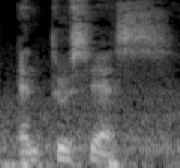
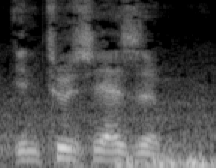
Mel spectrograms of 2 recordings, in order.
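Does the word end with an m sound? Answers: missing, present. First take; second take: missing; present. First: The word ends without any m sound. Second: The word ends with a clear m sound. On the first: The speaker calls it wrong. "actually did only say enthusiast" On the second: The speaker calls it right. "the correct proper pronunciation is supposed to be enthusiasm"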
